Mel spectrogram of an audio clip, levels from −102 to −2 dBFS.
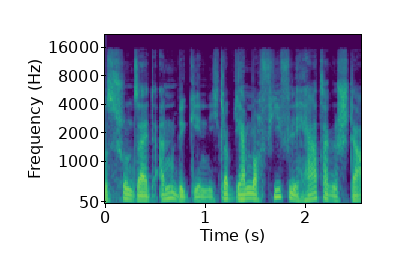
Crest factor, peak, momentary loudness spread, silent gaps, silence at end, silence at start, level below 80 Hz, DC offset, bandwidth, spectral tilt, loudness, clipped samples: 18 dB; -8 dBFS; 3 LU; none; 0 s; 0 s; -52 dBFS; under 0.1%; 16 kHz; -5.5 dB/octave; -27 LUFS; under 0.1%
